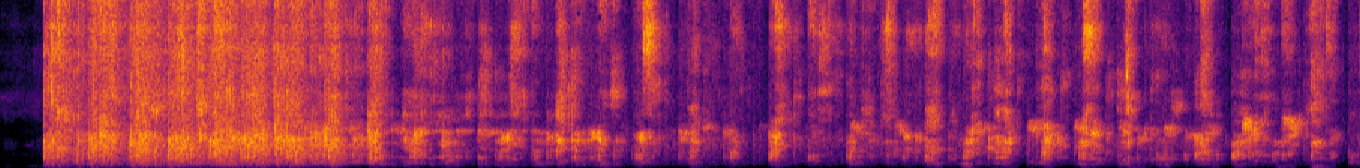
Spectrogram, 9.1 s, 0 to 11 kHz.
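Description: Lecture audience applauding after a talk on Spain's Generation of '98, a dense burst of many hands at first that thins into scattered, uneven claps trailing off.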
